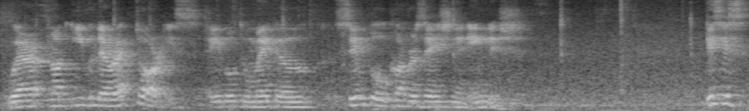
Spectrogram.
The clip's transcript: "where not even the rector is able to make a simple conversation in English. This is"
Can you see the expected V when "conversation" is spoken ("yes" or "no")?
yes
